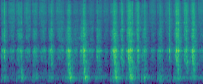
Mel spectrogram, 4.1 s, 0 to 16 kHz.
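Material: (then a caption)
Coated paper. A wooden stick held at a low angle rubs and scratches the coating off a flat, black-coated scratch-art paper sheet. About 13 short, uneven scraping strokes come in a loose rhythm, each a dry, raspy rub with a low-mid body, a steady mid-range squeak and a bright hiss on top. The strokes stop quickly, leaving only a soft background between them.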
